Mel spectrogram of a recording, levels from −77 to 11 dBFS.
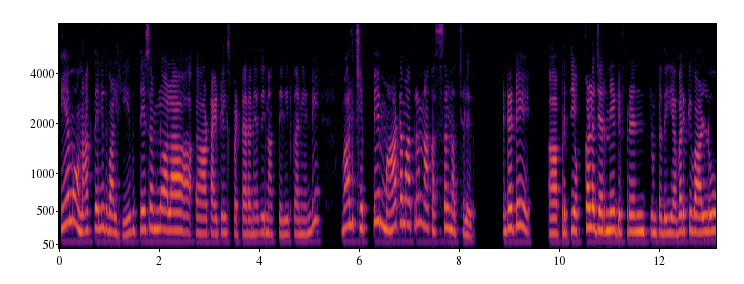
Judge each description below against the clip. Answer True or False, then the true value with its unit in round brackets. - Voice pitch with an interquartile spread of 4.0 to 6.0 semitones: True (4.3 semitones)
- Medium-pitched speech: False (230 Hz)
